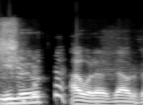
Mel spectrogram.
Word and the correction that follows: emo: It's possible my pronunciation was off. I meant emo.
